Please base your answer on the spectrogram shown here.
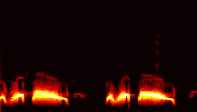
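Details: Spotted dove in 'giọng thổ' style, sung to attract wild doves. Two close phrases, each a swelling rising coo followed by a long throbbing descending note, with brief soft notes after.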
